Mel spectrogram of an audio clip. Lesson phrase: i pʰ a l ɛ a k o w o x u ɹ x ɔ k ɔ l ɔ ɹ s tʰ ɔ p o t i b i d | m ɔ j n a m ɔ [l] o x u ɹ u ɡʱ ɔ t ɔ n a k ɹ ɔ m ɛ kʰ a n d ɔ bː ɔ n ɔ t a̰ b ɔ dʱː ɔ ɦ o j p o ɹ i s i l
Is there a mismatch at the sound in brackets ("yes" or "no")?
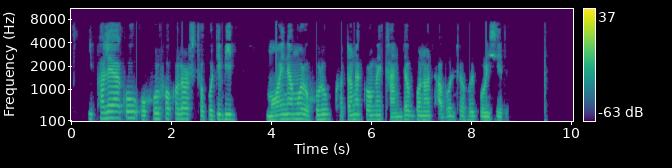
yes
